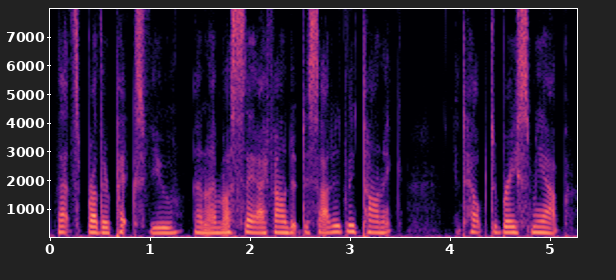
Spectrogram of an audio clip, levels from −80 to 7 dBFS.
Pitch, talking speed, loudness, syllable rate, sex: 190 Hz, 215 wpm, -18 LUFS, 5.7 syllables/s, female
